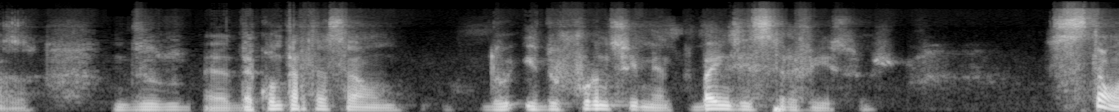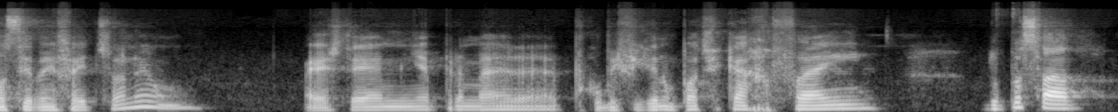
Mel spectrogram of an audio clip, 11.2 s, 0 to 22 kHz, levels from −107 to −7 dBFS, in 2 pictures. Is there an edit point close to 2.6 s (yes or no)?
no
